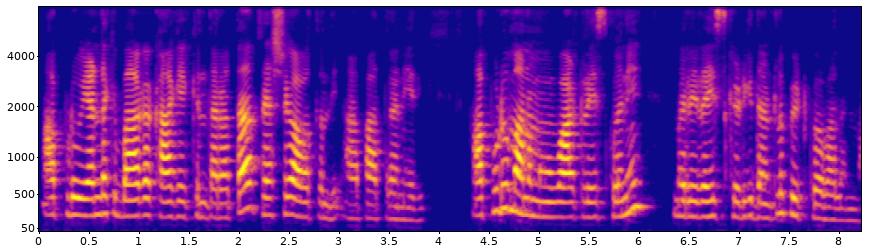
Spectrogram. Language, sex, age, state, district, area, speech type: Telugu, female, 30-45, Andhra Pradesh, Kadapa, urban, spontaneous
